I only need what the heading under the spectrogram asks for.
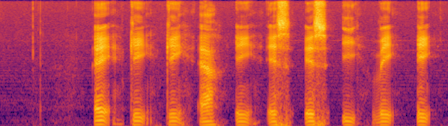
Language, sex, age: Danish, male, 24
